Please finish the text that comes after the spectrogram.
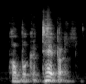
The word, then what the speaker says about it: Popocatépetl: Popocatépetl, actually, is probably how it's pronounced.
